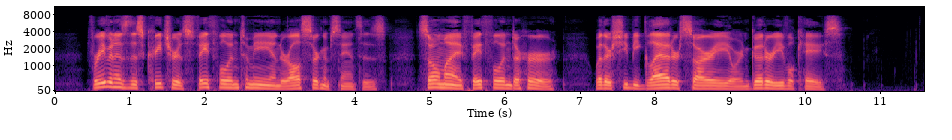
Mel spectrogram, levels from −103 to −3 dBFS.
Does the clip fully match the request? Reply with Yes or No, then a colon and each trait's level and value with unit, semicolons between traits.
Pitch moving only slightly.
No: average, 4.2 semitones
